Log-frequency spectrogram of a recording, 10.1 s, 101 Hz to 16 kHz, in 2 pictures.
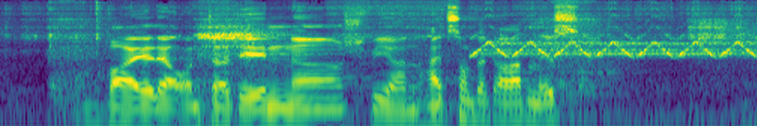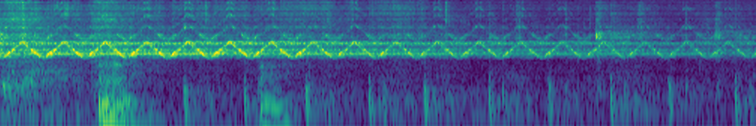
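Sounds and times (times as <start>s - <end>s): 
speech: 0.7s - 4.1s
fire alarm wailing during a fire experiment: 2.3s - 10.0s.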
